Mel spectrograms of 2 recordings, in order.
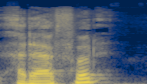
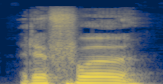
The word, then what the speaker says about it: refer: We pronounce this word as refer. It isn't refer. It should be pronounced as refer.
